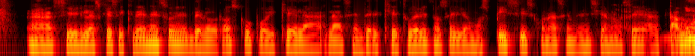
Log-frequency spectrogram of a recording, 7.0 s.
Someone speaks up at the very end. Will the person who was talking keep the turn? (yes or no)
no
